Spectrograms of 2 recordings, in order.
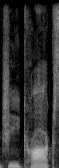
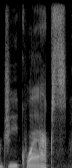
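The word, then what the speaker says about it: GQuuuuuuX: I'm told that the pronunciation, and listening to the Japanese trailer, it sounds like G-Cox or G-Quacks.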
